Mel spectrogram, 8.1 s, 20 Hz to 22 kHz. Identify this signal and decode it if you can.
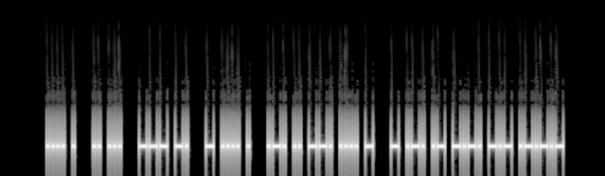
Morse code, heard as a keyed tone, about 34 wpm, 700 Hz. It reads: HE IS ON THE RIGHT TRACK.
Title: Sentences from Top 1100 Words 35wpm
